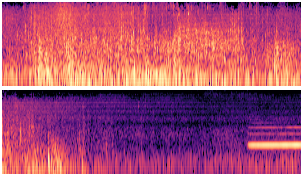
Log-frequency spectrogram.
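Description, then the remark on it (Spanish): Loud, rolling explosions draw closer, rumbling and roaring almost continuously for several seconds, then fade to a quiet hiss before a steady, horn-like tone sounds at the very end. “Las explosiones se acercan.”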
